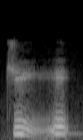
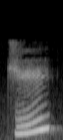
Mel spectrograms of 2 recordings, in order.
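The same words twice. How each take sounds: First: The pitch dips low, then rises. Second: The pitch rises from middle to high.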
